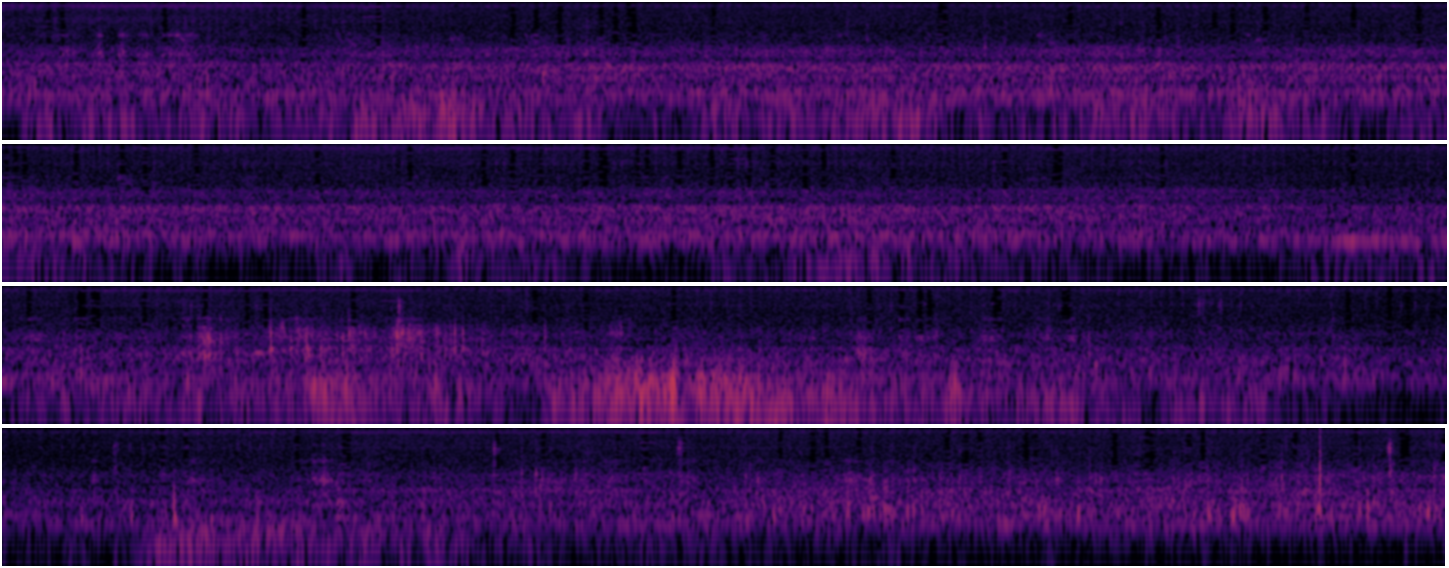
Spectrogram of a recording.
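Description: Wind rumbles in gusts past the rider outdoors.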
